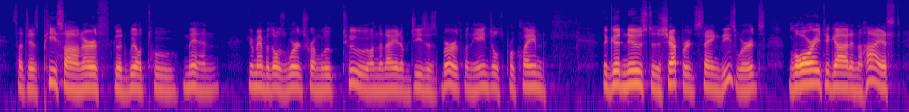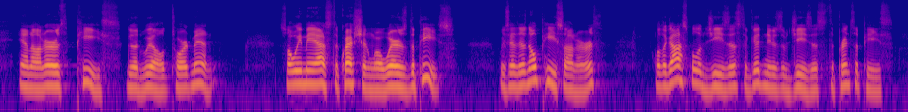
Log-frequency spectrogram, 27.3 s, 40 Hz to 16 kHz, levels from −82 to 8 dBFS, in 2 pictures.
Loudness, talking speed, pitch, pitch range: -24 LUFS, 170 wpm, 150 Hz, 140-170 Hz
